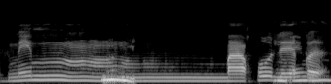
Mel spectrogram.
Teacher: এখানে মা টান হবে না ভাই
